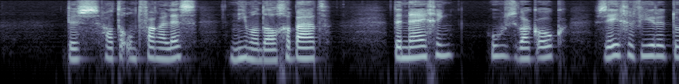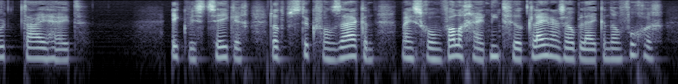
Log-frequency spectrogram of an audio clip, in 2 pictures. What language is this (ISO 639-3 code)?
nld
